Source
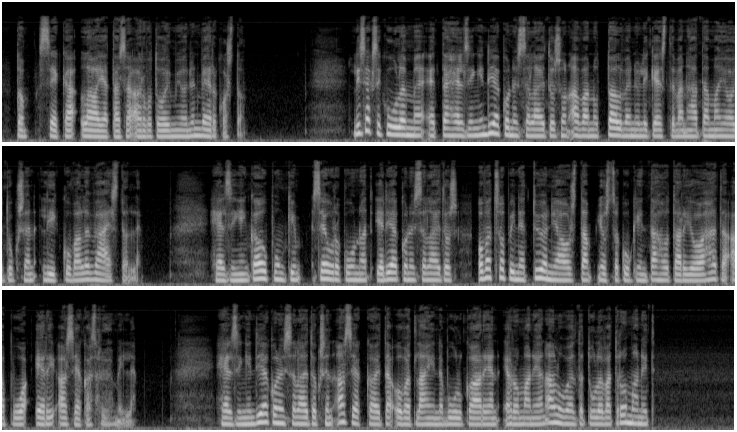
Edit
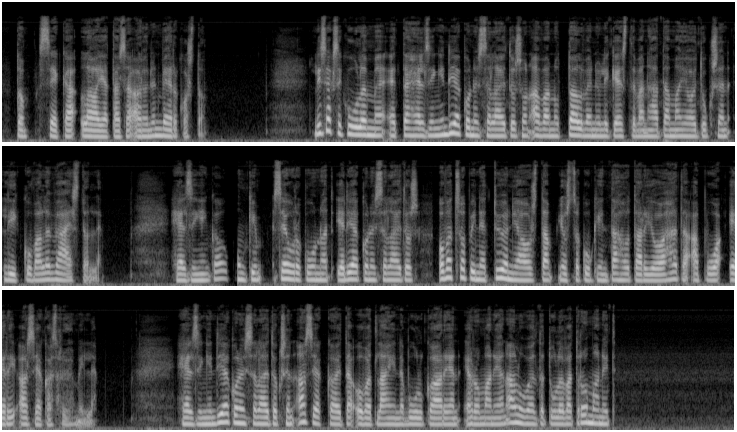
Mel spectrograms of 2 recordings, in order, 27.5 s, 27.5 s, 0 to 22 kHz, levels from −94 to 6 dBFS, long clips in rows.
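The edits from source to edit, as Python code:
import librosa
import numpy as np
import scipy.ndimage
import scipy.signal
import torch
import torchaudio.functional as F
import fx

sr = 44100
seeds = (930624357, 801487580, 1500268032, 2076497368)

y = fx.studio_fade_out(x, sr, start_s=12.03, length_s=0.57)
y = fx.edit(y, sr, fx.cut(start_s=1.75, length_s=0.49), tone=tone)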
